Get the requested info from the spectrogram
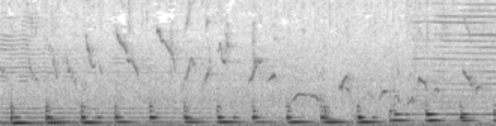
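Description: Angklung music: shaken bamboo tubes playing a short repeated melody of quick notes, the tune stepping up in pitch about three seconds in. Birds chirp over it in short falling calls, above a steady hiss.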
